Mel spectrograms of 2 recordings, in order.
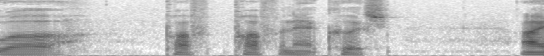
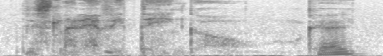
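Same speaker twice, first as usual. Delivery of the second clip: whisper; 6 dB quieter, much faster than usual. Acted. Soothing relaxation guide.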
